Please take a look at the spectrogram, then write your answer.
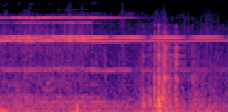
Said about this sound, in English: As we return to our story, Shorty has been released by the police, and in the Bromley home, the phone rings.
